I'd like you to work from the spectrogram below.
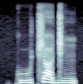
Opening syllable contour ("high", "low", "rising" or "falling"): rising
